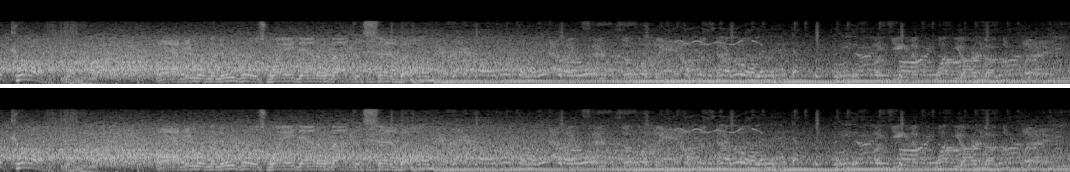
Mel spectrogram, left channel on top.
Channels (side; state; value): both; normal; correlation 0.95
